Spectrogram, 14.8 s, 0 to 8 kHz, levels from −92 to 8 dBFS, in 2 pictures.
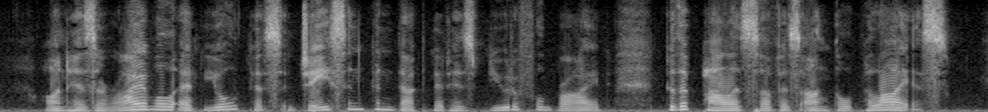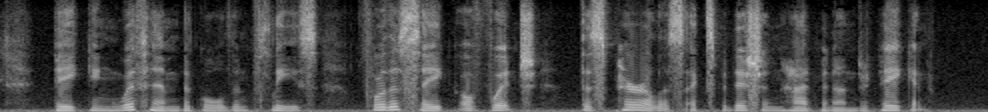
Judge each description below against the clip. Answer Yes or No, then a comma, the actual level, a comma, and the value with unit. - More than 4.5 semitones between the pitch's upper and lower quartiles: Yes, average, 5.1 semitones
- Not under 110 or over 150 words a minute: Yes, average, 140 wpm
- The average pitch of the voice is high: No, medium, 145 Hz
